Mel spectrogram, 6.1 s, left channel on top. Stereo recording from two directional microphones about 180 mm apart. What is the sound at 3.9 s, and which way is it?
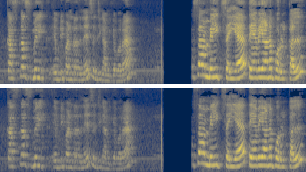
A woman's voice, 25° right (ahead or behind).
